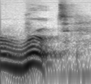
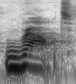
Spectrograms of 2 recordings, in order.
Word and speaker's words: route: Okay, those ways of getting to somewhere special is called a route. Sometimes you can also pronounce it as route. So both are correct.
